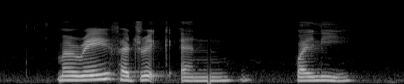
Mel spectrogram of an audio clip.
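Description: At 2.08 s a corrupt frame is muted: damaged compressed data was rejected and replaced by a 52 ms abrupt silent gap, consistent with two frames, showing as a flat waveform and blank spectrogram column.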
